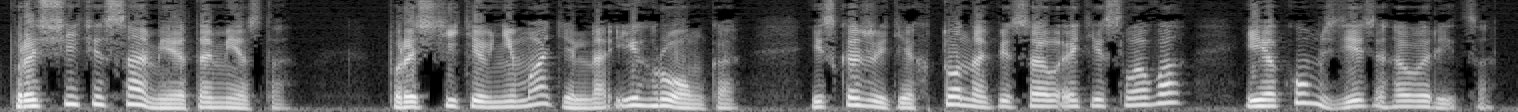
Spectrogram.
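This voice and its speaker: A man's voice: on the high side, animated, a little slow, dry recording, studio quality. A man voicing an earnest male minister who explains scripture patiently.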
